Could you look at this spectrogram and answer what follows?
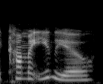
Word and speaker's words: Kamailio: Kathleen, how do you pronounce Kamailio World? I just say Kamailio.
